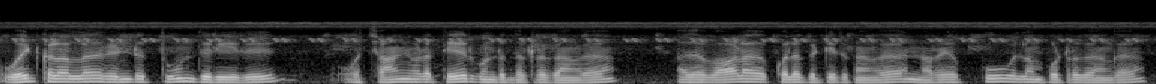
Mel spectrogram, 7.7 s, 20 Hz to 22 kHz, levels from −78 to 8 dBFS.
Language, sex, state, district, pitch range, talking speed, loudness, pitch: Tamil, male, Tamil Nadu, Kanyakumari, 115-130 Hz, 125 wpm, -17 LUFS, 120 Hz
